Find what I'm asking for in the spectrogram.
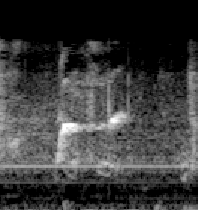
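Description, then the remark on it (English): Two short, high-pitched dog yips or barks, roughly half a second apart, sound thin and muffled through a caller's unmuted telephone line over a steady background hiss. “Somebody demuted your line and is allowing us to be able to hear the dog barking.”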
